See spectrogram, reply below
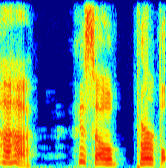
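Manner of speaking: strained, forced, fake-bright cheerful gush, very high. Speaker describes a man being shown a room he hates, mock forced cheerfulness. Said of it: "trying to be as positive as he can".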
